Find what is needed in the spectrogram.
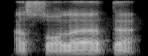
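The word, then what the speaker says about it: الصلاة: As-sholata. Tulisannya seperti as-sholawatu, as-sholawata. Az-zakata dengan wawu di situ dengan wawu, ya.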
